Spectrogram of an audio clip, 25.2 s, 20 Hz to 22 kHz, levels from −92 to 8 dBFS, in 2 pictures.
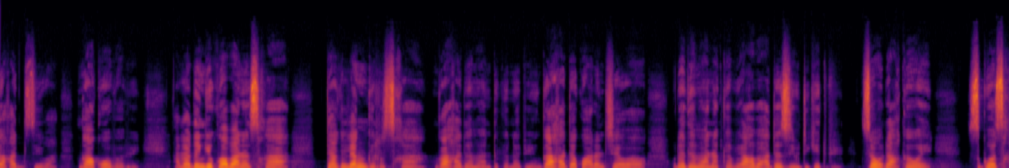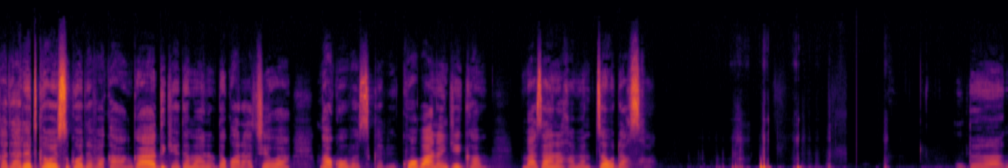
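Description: Nothing in the recording stood out as a technical fault on listening.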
